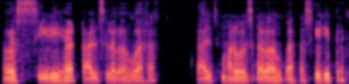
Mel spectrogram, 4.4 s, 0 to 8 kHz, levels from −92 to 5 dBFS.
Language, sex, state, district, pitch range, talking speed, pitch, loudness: Magahi, male, Bihar, Jahanabad, 115-125 Hz, 190 wpm, 120 Hz, -20 LUFS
